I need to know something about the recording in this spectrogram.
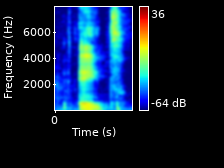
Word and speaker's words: ate: Eat, ate. Remember, you pronounce this word like the number 8.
